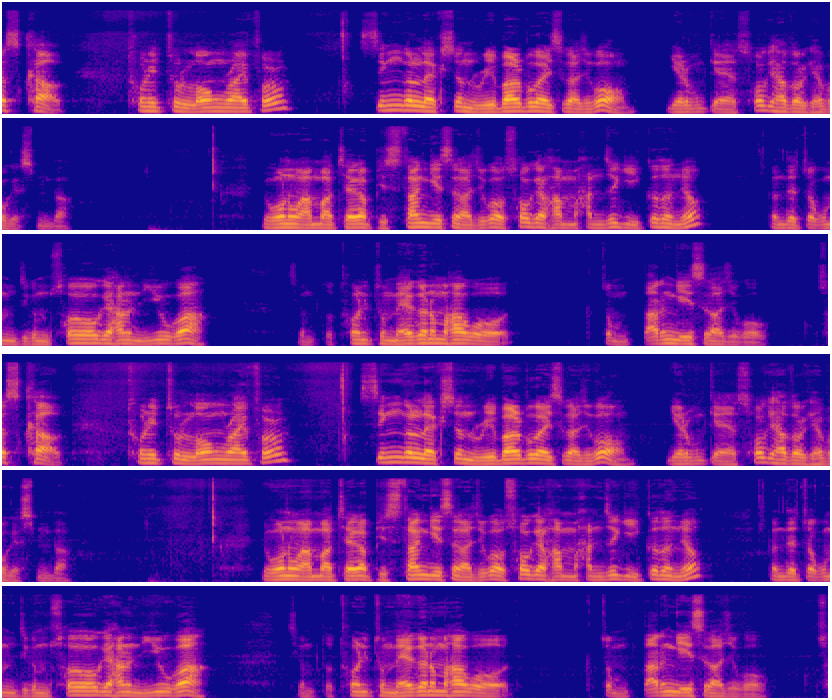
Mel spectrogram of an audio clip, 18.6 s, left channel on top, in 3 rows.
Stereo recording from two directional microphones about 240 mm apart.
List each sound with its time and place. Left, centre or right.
0.0 s speech: centre
7.7 s speech: centre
